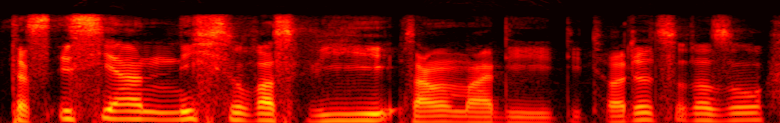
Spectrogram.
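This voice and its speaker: A man's voice: medium pitch, normal speed, a bit bright, clean tone, no echo, highs cut off. A man hosting a casual podcast chat, asking questions and recapping to check that he understands.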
